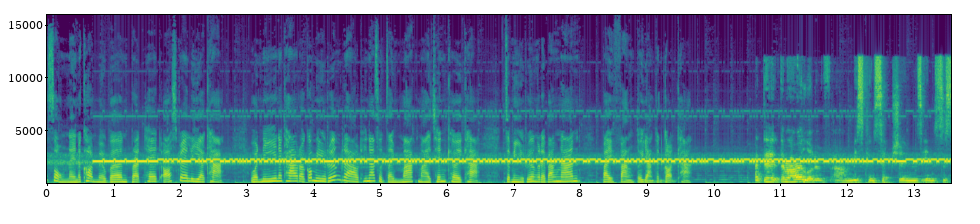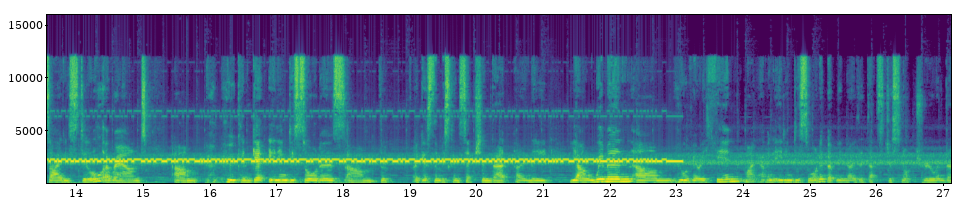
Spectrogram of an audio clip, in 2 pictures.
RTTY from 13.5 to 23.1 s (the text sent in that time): APPLICATION OF SATELLITE TECHNOLOGIES WILL ALSO EXPAND.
